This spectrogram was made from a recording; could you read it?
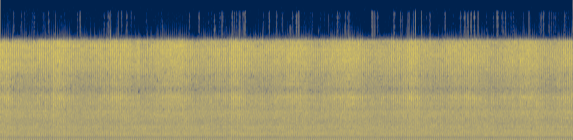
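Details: Kohler single-cylinder riding mower from an auction, started by jumping the starter past a clicking solenoid: it runs steady and even with a constant low drone and no knocks; starter solenoid suspected, deck belt missing.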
